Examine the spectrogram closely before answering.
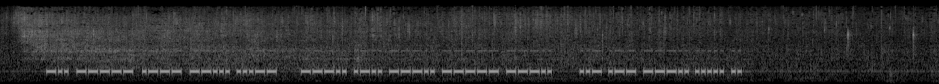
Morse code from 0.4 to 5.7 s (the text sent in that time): D0J73 8L808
